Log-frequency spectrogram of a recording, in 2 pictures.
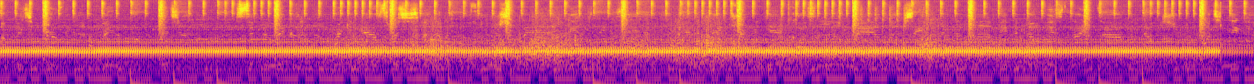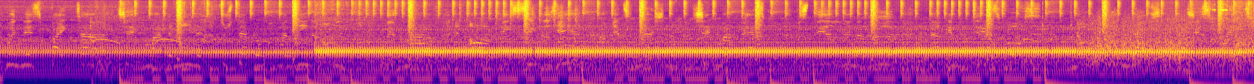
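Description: Hip-hop backing track with a heavy, repeating bass line under a steady held tone.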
